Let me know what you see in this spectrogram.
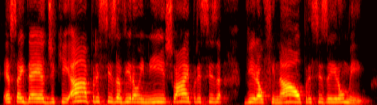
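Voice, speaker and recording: A Brazilian woman teaching a grammar lesson in a deliberate way, often checking in with her students. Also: high-pitched, fairly even intonation, a bit bright.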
